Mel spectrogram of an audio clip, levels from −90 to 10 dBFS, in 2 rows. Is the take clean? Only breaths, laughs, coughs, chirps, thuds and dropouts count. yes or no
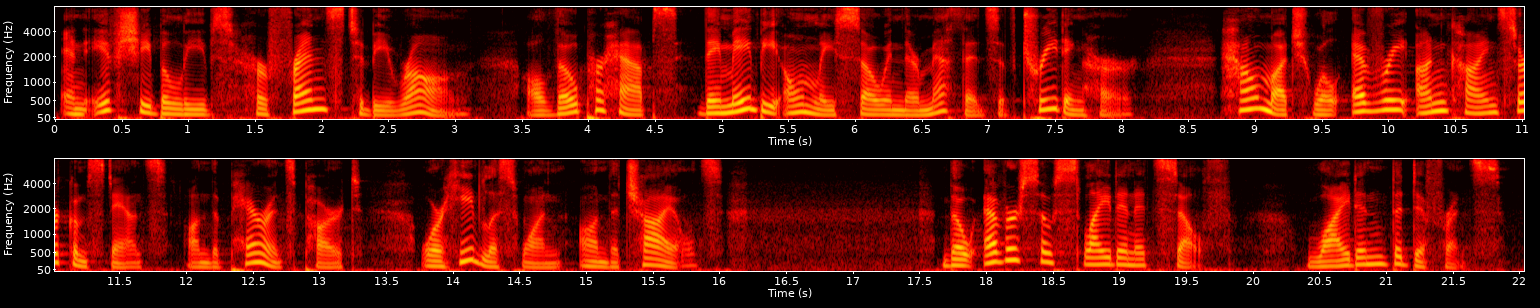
yes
